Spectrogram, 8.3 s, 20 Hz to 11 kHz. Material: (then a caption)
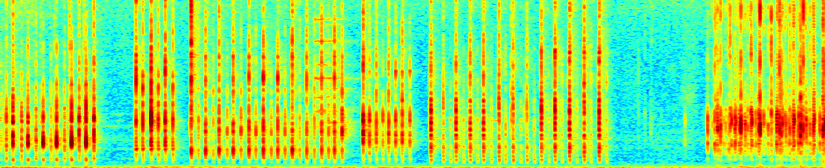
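Brass, ABS plastic. Both hands type with their fingertips on an SG81M mechanical keyboard with Everglide Aqua King switches, blue ABS keycaps and a brass plate. Rapid bursts of crisp, bright key clacks come in quick runs separated by short pauses, over a low, steady rumble. The clip ends with a softer, more blurred stretch of key noise.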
